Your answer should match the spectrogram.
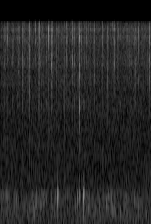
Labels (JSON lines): {"label": "ambient", "recorder": "HydroMoth"}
